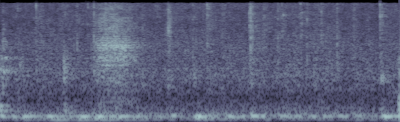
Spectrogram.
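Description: Quiet pause of room or line background: a faint steady low hum under a soft hiss, with a brief faint breathy hiss about half a second in.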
